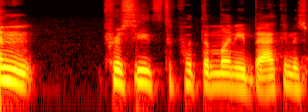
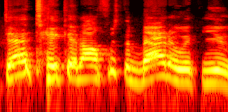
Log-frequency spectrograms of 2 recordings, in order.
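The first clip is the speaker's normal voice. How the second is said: higher, raised telling-off; retold exasperation; 7 semitones higher, 4 dB louder than usual. Son scolds dad over the mask, retold exasperation. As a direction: scold him in mock exasperation.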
